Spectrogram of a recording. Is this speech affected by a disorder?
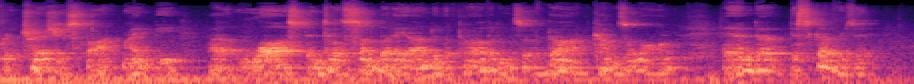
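Yes: voice disorder; not contagious.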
